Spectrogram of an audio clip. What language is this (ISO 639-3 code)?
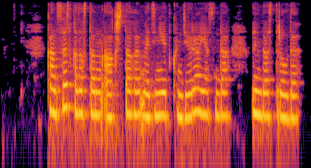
kaz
